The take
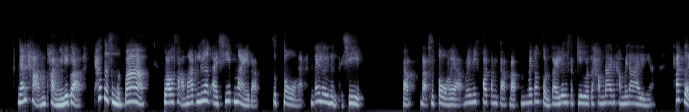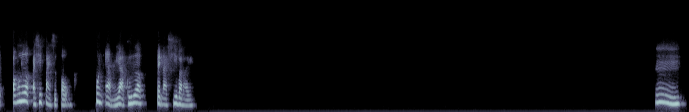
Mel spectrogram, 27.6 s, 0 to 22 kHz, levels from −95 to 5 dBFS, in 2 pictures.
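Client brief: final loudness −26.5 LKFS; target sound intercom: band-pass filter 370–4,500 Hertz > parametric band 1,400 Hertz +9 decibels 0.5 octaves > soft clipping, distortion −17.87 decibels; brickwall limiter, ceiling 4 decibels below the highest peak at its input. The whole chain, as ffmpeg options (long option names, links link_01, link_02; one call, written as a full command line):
ffmpeg -i in.wav -af "alimiter=limit=-15.5dB:level=0:latency=1,highpass=370,lowpass=4500,equalizer=frequency=1400:width_type=o:width=0.5:gain=9,asoftclip=threshold=-16.5dB,volume=4dB" out.wav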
